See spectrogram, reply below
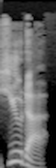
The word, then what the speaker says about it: Judah: Judah, or as pronounced in Hebrew, Yudah. Yudah sounds like the word for praise, Yada.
